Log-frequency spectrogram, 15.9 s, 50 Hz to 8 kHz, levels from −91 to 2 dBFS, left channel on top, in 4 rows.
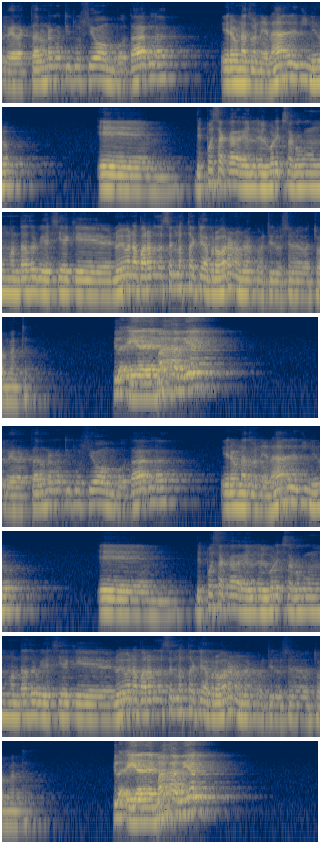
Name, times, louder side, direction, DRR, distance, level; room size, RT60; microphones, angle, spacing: voice 1, 0.0-2.1 2.7-4.1 5.2-12.3, left 3 dB, 25° left, 7 dB, 0.4 m, -27 dB
voice 2, 13.3-14.4, right 3 dB, 75° right, 1 dB, 1.2 m, -20 dB
7.3 x 3.7 x 3.9 m, 0.97 s
head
